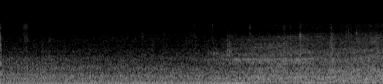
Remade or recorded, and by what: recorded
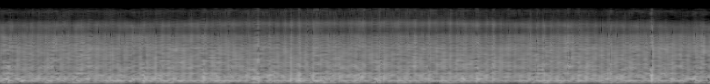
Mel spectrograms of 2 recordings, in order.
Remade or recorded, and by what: remade, vocoder, BigVGAN v2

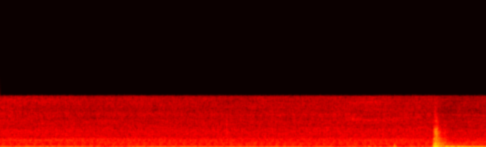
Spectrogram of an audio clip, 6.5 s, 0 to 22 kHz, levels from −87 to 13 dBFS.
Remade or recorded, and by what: recorded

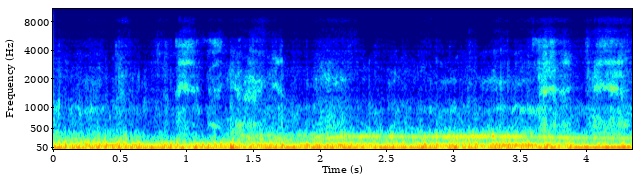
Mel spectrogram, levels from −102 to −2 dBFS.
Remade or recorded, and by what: remade, codec, HILCodec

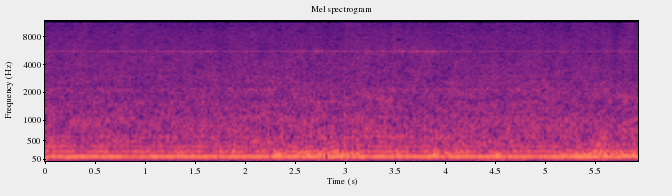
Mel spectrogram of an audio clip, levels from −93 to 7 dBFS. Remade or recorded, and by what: remade, codec, SNAC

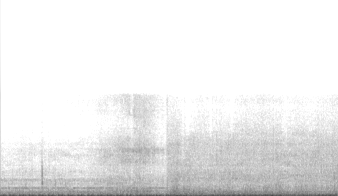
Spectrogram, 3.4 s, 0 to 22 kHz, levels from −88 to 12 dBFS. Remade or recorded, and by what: remade, codec, DAC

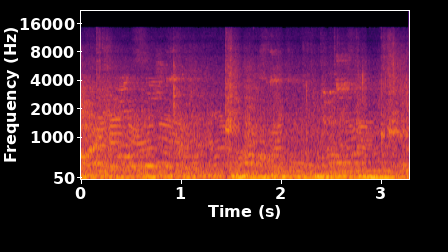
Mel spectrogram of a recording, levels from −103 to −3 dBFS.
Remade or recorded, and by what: recorded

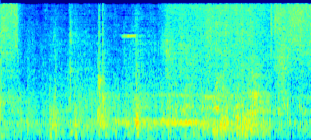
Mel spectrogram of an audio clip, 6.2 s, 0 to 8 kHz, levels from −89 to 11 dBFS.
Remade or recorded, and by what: remade, vocoder, Vocos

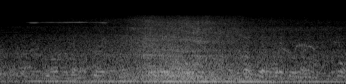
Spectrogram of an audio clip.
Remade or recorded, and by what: recorded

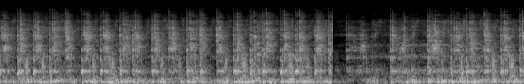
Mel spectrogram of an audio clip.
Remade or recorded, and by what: recorded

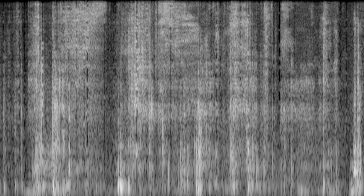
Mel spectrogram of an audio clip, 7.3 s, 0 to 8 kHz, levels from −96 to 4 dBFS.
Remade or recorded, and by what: recorded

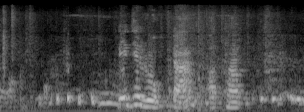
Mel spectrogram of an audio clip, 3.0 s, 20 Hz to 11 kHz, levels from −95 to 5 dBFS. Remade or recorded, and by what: recorded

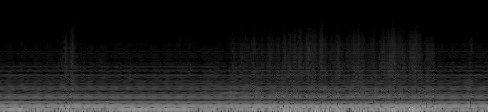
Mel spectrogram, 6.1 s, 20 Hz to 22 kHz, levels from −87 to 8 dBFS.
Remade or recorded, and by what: remade, vocoder, BigVGAN v2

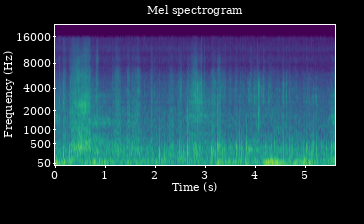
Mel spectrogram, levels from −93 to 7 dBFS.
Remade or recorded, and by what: remade, autoencoder, DAC-VAE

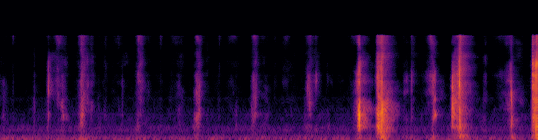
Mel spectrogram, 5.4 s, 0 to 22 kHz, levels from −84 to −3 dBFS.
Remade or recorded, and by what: remade, vocoder, Vocos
